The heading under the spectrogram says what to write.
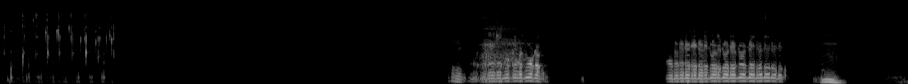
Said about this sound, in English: How was the gargle? Ooh. Pretty good gargle.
